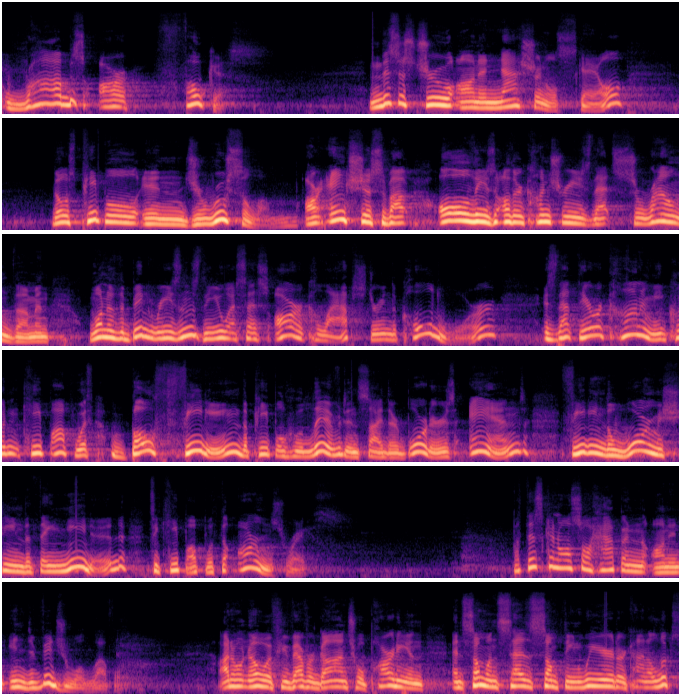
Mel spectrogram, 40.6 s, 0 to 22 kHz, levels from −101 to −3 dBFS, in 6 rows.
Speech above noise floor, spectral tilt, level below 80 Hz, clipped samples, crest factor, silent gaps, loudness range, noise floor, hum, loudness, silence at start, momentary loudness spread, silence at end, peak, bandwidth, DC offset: 48 dB; -10.5 dB/octave; -62 dBFS; under 0.1%; 18 dB; none; 9 LU; -68 dBFS; none; -21 LUFS; 0 s; 13 LU; 0.1 s; -4 dBFS; 6 kHz; under 0.1%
